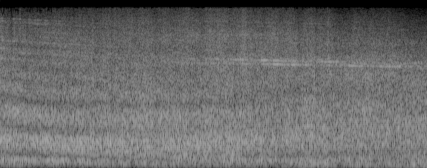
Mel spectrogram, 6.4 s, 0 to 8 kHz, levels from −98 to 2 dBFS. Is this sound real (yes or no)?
yes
